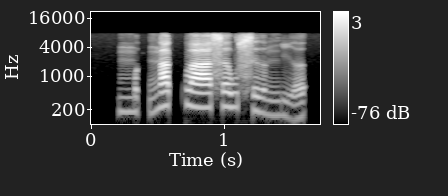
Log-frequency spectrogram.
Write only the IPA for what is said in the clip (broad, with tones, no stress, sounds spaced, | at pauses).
m ə˨˩ k̚ ŋ a˦˥ k̚ v aː˧ s ə˧ w s ɨ˨˩ ə̯ ŋ i˨˩˨ ə̯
